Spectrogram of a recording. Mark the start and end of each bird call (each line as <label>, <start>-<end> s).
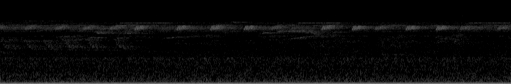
White-winged Becard (Pachyramphus polychopterus), 0.0-1.8 s
unidentified bird, 1.3-3.7 s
